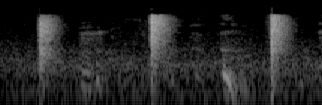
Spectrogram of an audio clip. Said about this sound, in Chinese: 我虽然查不出他的过失，仍要下令鞭打他。士兵们，剥下他衣服，绑在柱子上，开始用鞭子狠狠地打。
